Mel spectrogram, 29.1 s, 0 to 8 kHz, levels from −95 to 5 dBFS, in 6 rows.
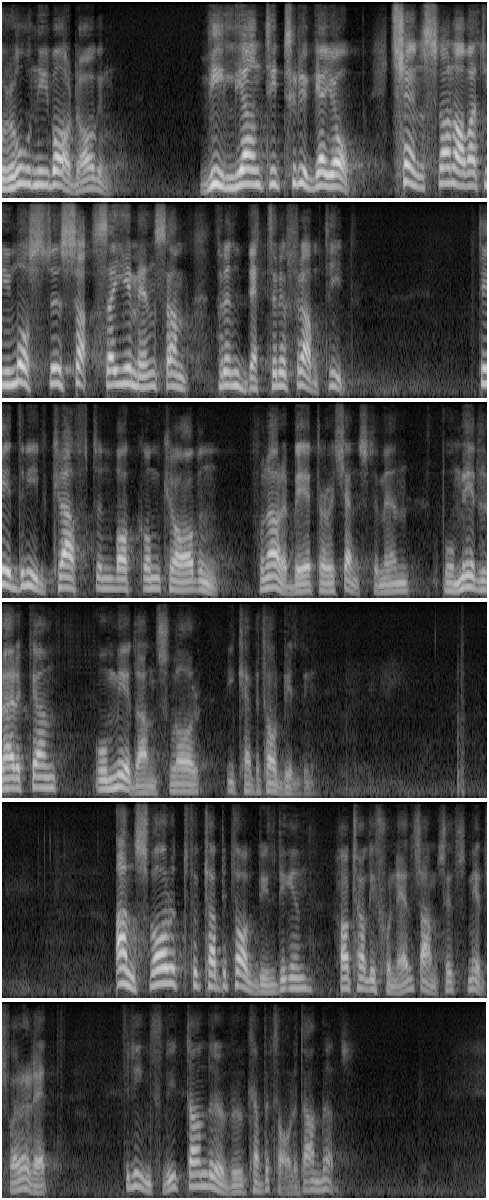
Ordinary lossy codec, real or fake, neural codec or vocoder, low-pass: none; fake; codec, 16 kHz, 0.8 kbps, ZipCodec; none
